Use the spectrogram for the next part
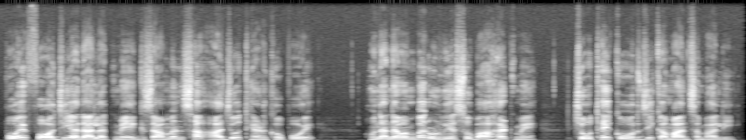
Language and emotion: Sindhi, neutral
